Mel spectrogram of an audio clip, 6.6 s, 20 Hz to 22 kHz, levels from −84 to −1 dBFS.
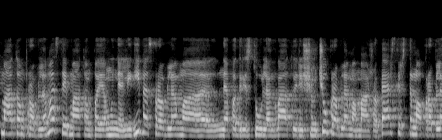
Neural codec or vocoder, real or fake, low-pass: none; real; 7.2 kHz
